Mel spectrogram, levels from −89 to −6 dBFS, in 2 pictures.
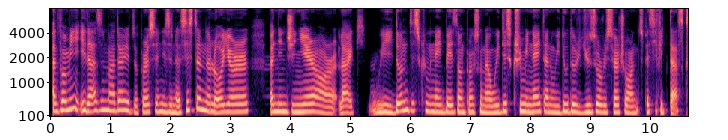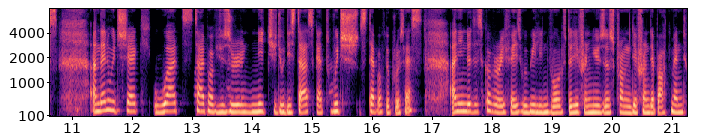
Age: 20-39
